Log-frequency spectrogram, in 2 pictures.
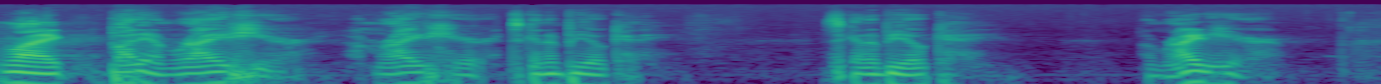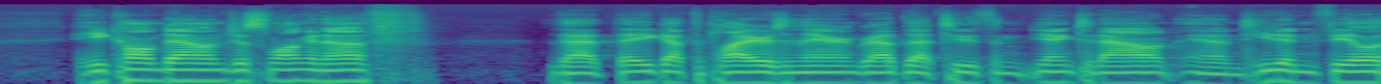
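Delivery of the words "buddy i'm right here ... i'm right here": very quiet, hushed whisper. Retelling calming a screaming eighteen-month-old during a tooth pull: retelling a whisper. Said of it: "I'm just whispering back to my buddy".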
